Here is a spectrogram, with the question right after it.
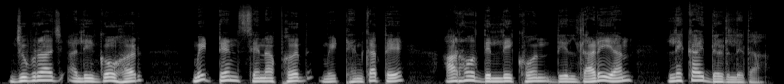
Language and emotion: Santali, neutral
